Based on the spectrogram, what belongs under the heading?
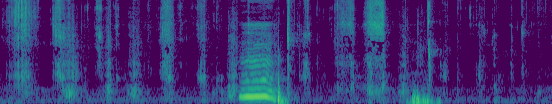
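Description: Crunching bites and chewing of a crispy breadcrumb-coated fried chicken nugget, a run of short crackly crunches. About four seconds in, a brief voiced sound falling in pitch is the loudest moment.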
